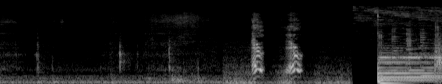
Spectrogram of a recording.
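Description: A dog barks twice in quick succession, short barks a little past halfway, over soft rustling and handling noise. Music starts near the end.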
